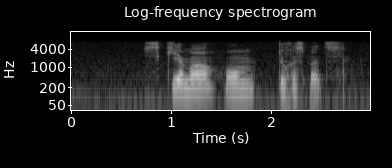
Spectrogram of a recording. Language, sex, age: Afrikaans, male, 22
